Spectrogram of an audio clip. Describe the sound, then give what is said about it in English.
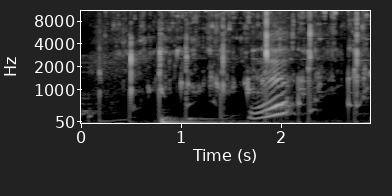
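Slovenian wine glugs out of a screw-top bottle in a short pour, with a few hollow gulping bursts rising in pitch, plus scattered drips and clinks around it. “Oh, good glug.”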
